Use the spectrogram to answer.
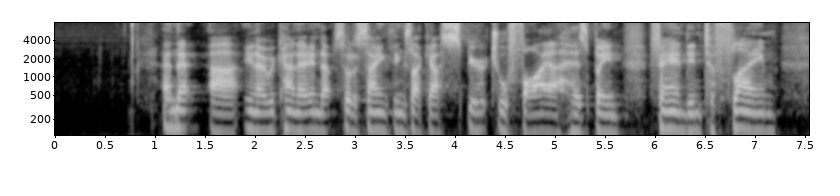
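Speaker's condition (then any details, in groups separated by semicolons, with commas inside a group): No condition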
